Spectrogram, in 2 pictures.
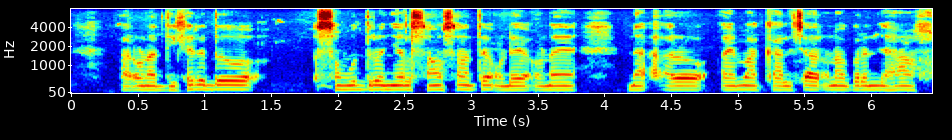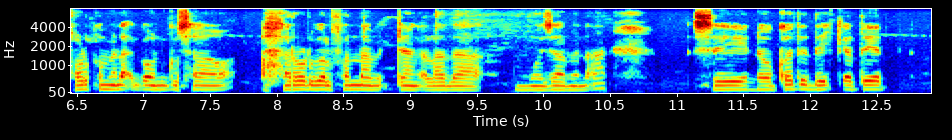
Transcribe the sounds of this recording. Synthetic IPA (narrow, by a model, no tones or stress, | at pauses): aɾɔnad̪ikʰɛɾɛd̪ɔ | sɔmud̪ɾɔɲalsaw̃saãt̪ɛɔ̰̃ɖɛʔɔnɛnaʔaɾɔajmakalt͡ʃaːɾʔɔ̰nakɔɾɛnd͡ʒaɦãhɔɽkɔmɛna̰ʔɡɔunk̬usa | haɾɔɽɡɔlpʰɔɾnamic̪̚ˀʈaŋalad̪amɔd͡ʒamɛna̰ʔa | sɛnɔwkat̪̬ɛd̪ɛc̚ˀkat̪ɛt̪̚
